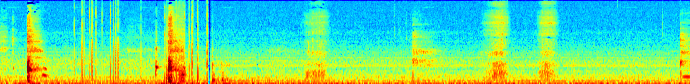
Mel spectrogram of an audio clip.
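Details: A run of sneezes with the window open and a need to blow the nose: two sharp explosive bursts close together, then softer breathy puffs, in a quiet room.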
